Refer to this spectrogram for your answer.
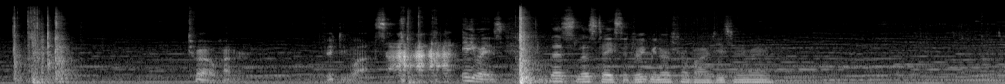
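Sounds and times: microwave door latch clunk: 0:00.1 - 0:00.8, 0:05.2 - 0:05.5.

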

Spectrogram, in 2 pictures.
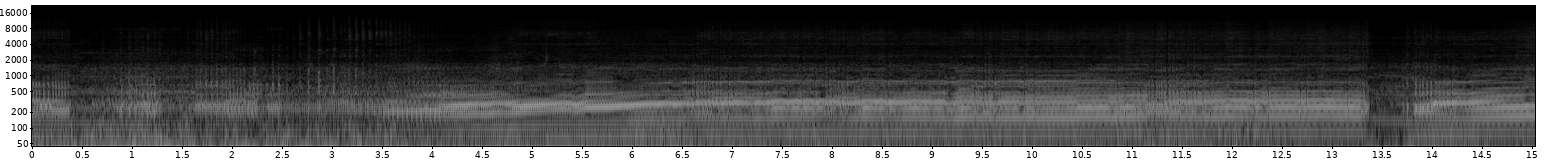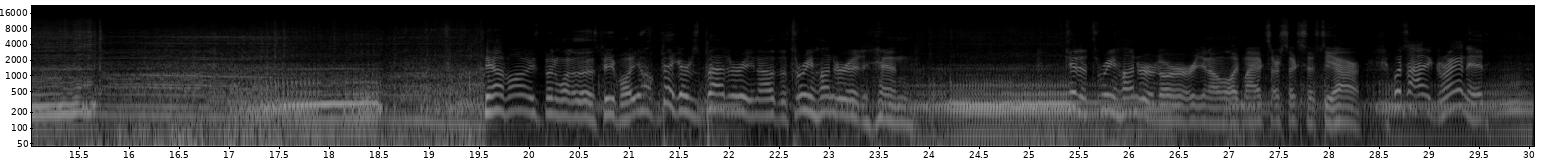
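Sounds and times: motorcycle engine revving: 0:00.0 - 0:30.0.

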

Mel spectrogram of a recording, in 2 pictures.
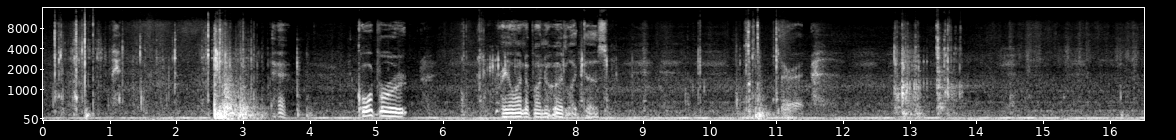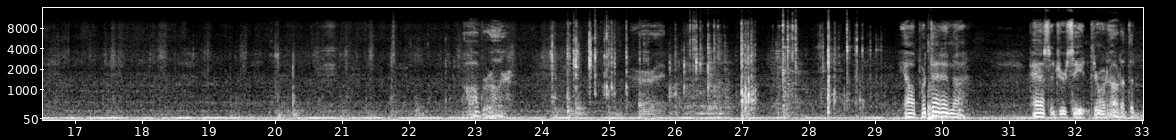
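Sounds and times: plastic fan parts clicking and rattling: 0:00.0 - 0:04.0, 0:06.3 - 0:11.2, 0:12.8 - 0:13.9, 0:24.0 - 0:29.2
steady low hum: 0:00.0 - 0:33.0.

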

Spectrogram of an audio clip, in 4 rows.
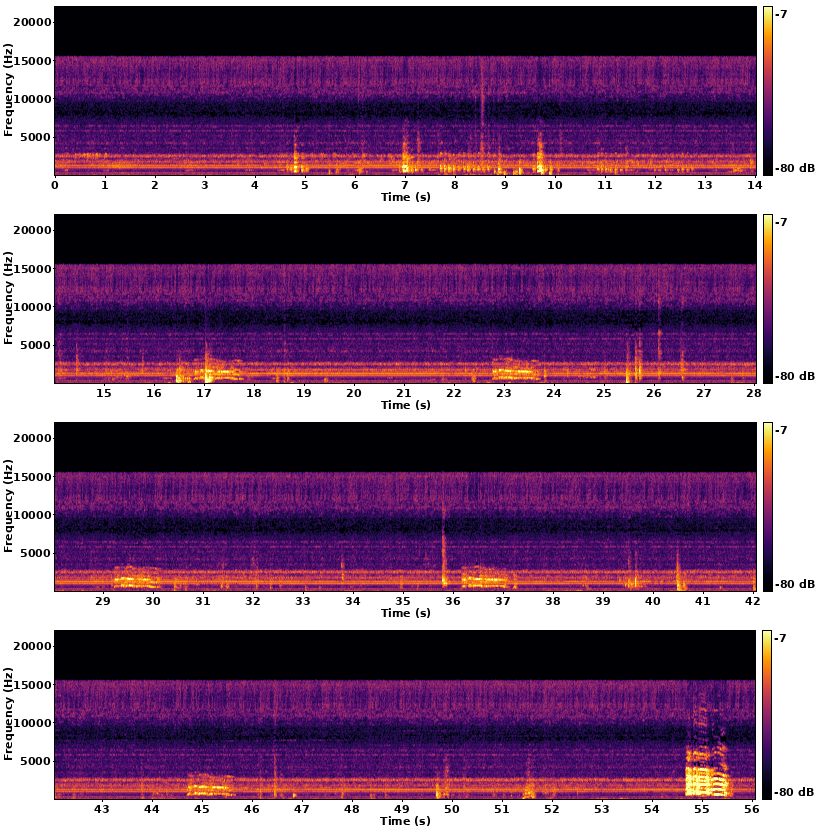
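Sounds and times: rooster crowing: 0:16.4 - 0:18.0, 0:22.8 - 0:23.9, 0:29.2 - 0:30.3, 0:36.2 - 0:37.4, 0:44.7 - 0:45.8, 0:54.6 - 0:55.7.

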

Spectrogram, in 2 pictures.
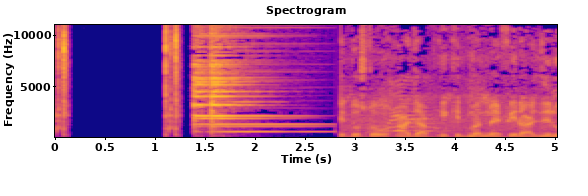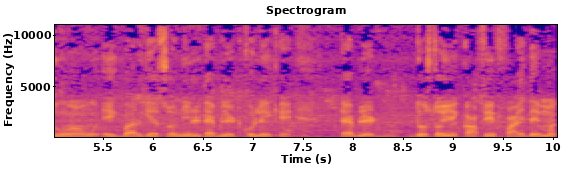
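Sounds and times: notification bell ding: 0:01.4 - 0:02.9.

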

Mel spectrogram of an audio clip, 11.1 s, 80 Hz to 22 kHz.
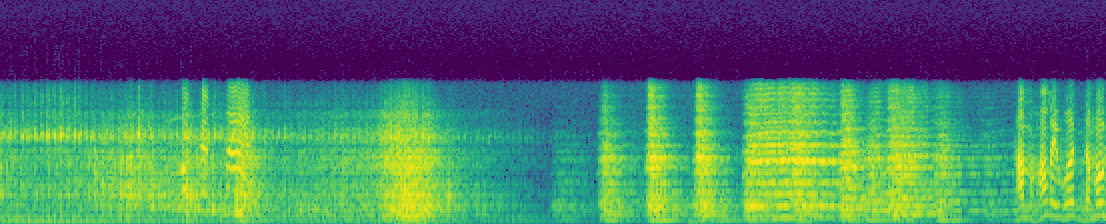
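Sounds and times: barn crashing and collapsing: 0:00.0 - 0:05.3
tractor engine running: 0:00.0 - 0:07.0.

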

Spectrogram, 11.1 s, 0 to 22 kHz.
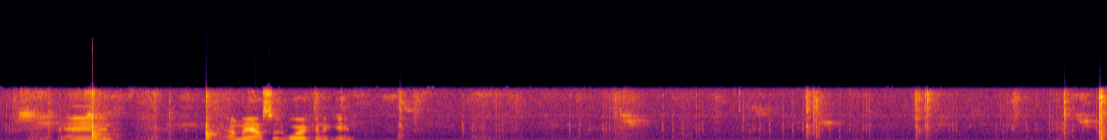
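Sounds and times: low steady hum: 0:00.0 - 0:11.0
computer mouse clicks: 0:04.0 - 0:11.0.

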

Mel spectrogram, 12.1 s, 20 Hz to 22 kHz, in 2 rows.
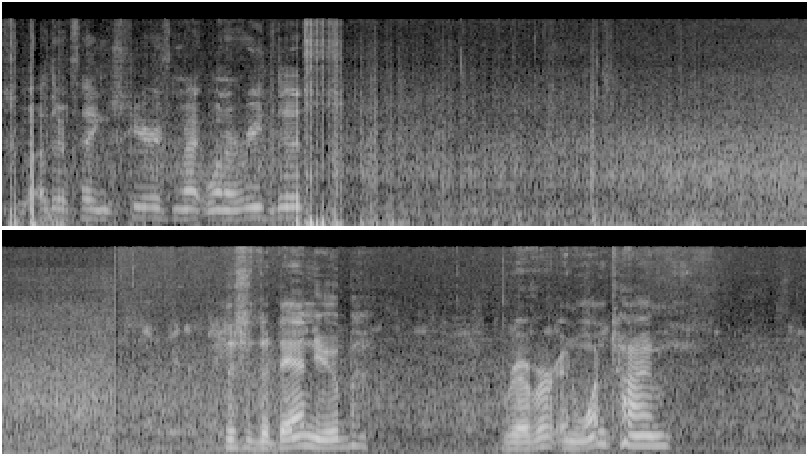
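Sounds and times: low rumble: 0:01.7 - 0:06.9.

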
